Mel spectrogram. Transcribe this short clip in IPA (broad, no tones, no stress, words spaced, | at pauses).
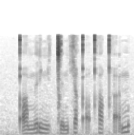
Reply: qʼɑmɪɾi ɲə ǀɪmçi qʼɑ̰qʰə˞ qʰə̰m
